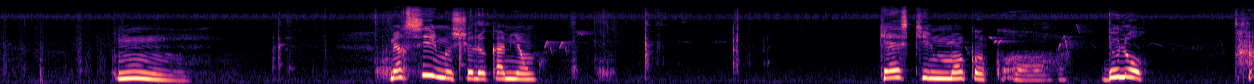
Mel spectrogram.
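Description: A young child speaks with animation.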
